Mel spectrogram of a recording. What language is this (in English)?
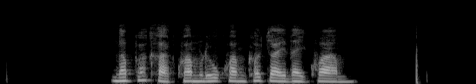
Thai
